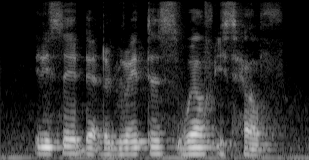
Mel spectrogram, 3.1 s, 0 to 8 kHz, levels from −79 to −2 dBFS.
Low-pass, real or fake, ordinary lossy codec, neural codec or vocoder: none; fake; none; codec, 16 kHz, 4 kbps, X-Codec, HuBERT features, trained on balanced general audio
